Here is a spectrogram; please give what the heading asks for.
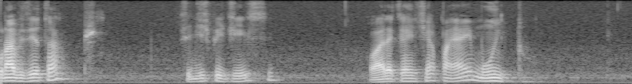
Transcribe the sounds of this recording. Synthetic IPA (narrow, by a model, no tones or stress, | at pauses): ʊ̃nɐvizit̪ɐ | sɪd͡ʒɪspid͡ʒisɪ | ɔɾɐkɪaʒẽnt͡ʃɪapãɲaɪmũj̃t̪ʊ̥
